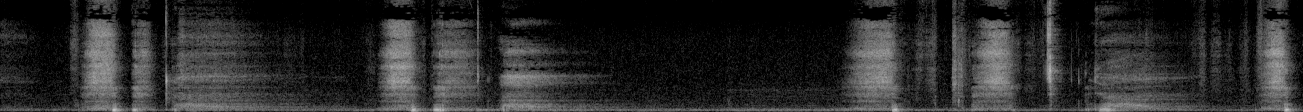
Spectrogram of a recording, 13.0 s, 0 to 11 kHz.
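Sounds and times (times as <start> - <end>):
person sniffling: 0.8 - 2.6, 3.8 - 6.0, 8.5 - 10.2, 12.6 - 13.0.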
